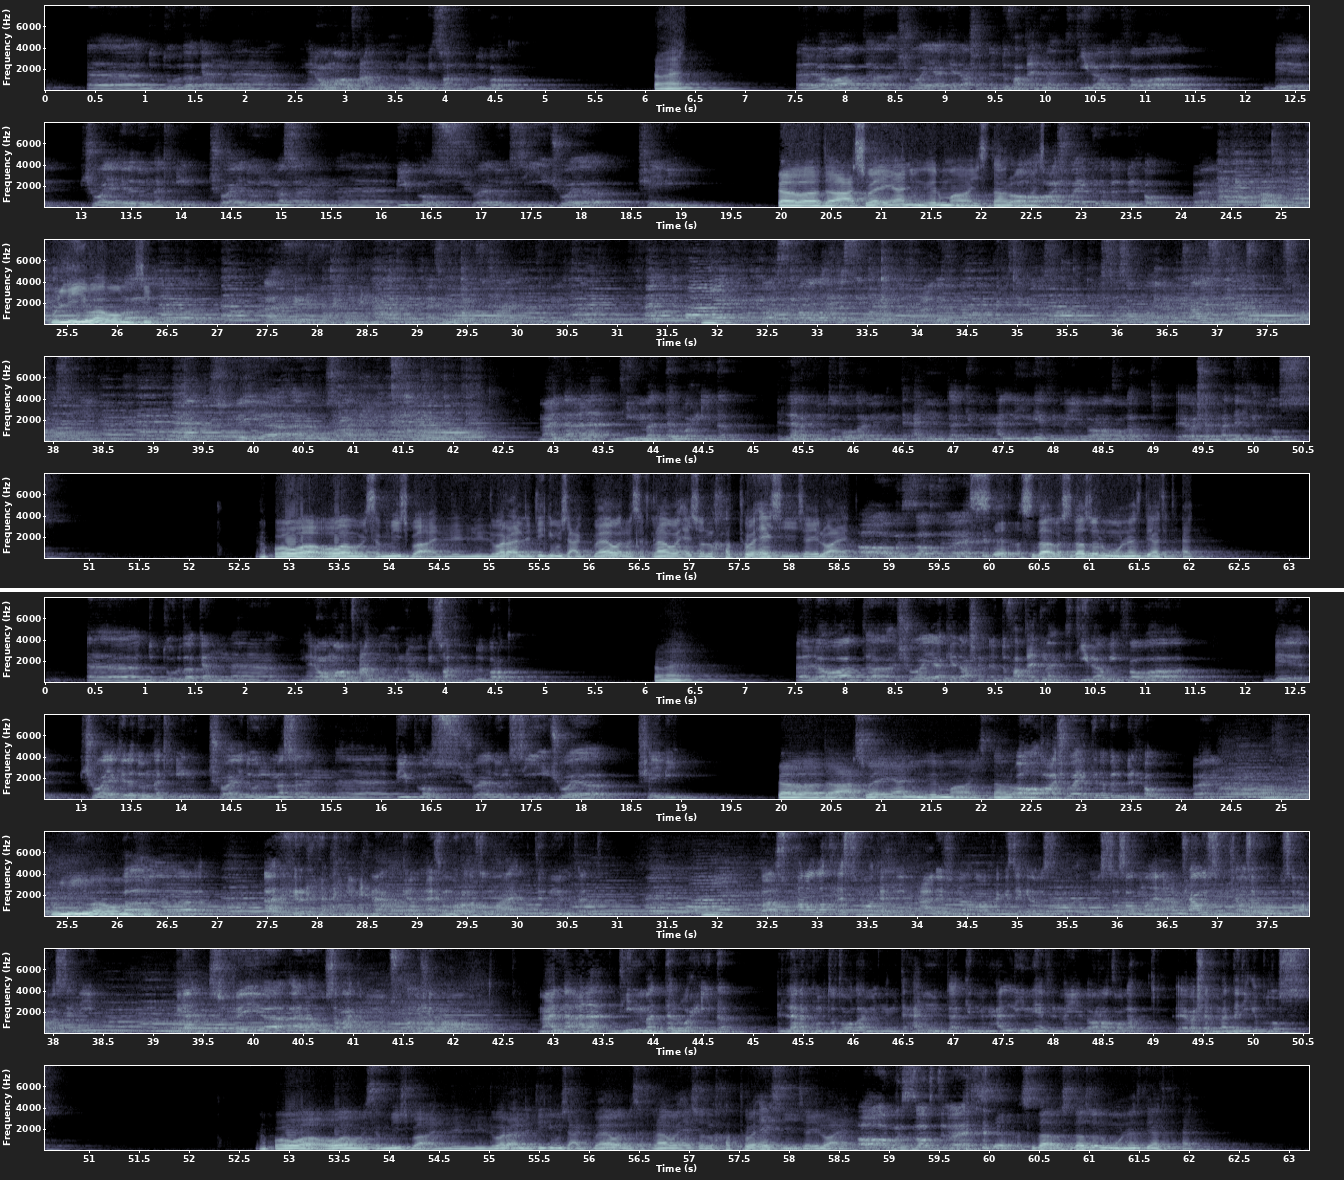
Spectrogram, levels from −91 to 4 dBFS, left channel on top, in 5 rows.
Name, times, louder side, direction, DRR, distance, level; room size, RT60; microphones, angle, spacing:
voice 1, 0.4-4.7 7.5-11.5 12.2-19.1 22.3-24.5 26.1-27.0 27.5-30.8 32.4-38.6 39.1-42.3 42.9-44.9 45.2-48.9 49.2-50.6 58.7-60.2, right 2 dB, 35° right, 3 dB, 1.8 m, -35 dB
voice 2, 6.1-6.4 20.0-22.6 24.8-26.3 31.8-32.1 52.7-58.6 60.0-62.0, left 2 dB, 55° left, 10 dB, 0.9 m, -23 dB
sound 1, 24.4-42.3, left 2 dB, 90° left, 3.1 m, -35 dB
15.5 x 10.0 x 7.5 m, 1.3 s
head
